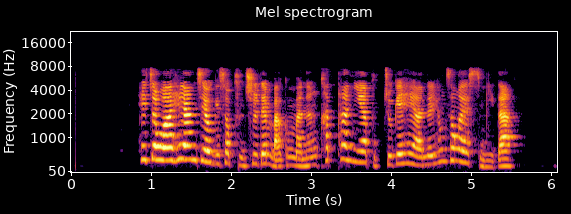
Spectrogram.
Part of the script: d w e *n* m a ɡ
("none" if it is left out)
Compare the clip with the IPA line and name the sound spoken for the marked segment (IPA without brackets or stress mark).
n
